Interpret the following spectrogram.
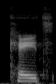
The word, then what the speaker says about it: k8s: kubernetes Kate's is uh Kate's is uh kubernet let's just uh common uh shorthand for kubernetes uh because kubernetes is too long it's too many syllables so Kate's single syllable is uh the easy way to say it that's when you see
